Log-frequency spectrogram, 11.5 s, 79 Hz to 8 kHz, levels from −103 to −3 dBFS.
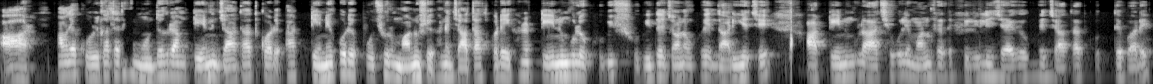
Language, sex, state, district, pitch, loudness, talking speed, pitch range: Bengali, male, West Bengal, Kolkata, 120 Hz, -18 LUFS, 195 wpm, 115-130 Hz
